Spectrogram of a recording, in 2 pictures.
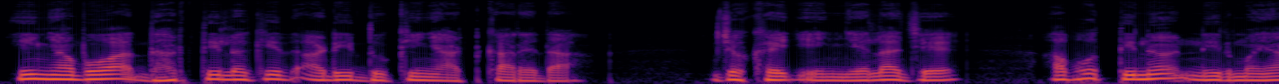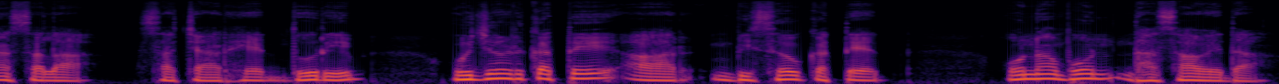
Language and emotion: Santali, sad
